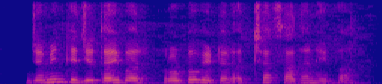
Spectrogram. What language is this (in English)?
Chhattisgarhi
